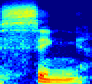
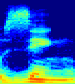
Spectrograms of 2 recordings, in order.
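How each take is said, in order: First: The word begins with a hissing s sound. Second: The word begins with a buzzing z sound. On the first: "On ne veut pas entendre de sing" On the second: "ou zing"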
